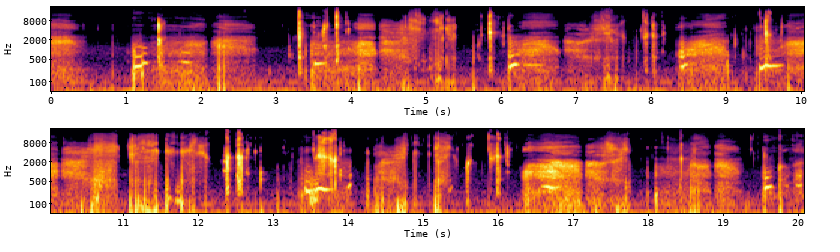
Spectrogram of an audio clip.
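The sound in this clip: Chewing and eating food, heard as many sharp, crisp mouth clicks and soft crunches in an irregular pattern, fairly faint, mixed with breathy whispered vocal sounds.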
